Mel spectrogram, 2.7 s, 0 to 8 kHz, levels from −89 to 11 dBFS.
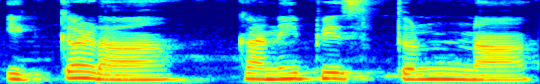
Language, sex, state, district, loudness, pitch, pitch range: Telugu, female, Andhra Pradesh, Sri Satya Sai, -13 LUFS, 185 Hz, 170-200 Hz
